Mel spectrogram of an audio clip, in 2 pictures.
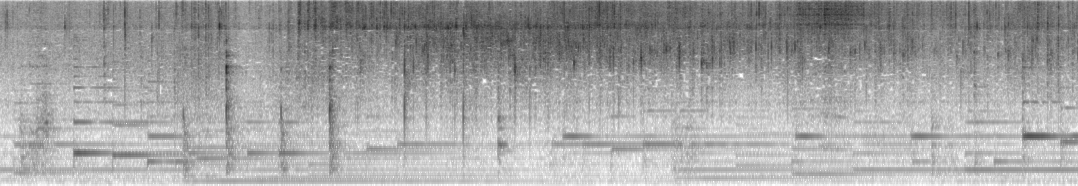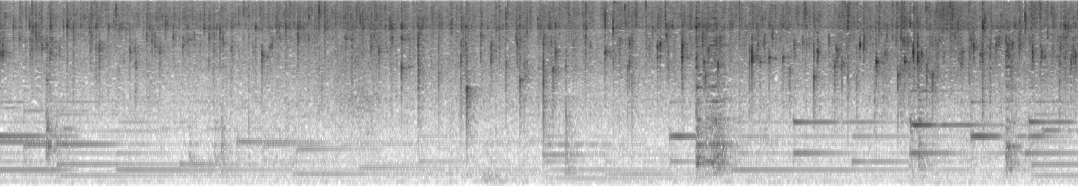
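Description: Chicken mince kebabs shallow-frying in sunflower oil in a non-stick pan over a low flame: a steady sizzle, with occasional taps and scrapes as a metal spatula turns them. A soft melody of held notes plays underneath.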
